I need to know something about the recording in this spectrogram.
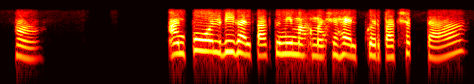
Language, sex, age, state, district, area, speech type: Goan Konkani, female, 30-45, Goa, Canacona, rural, conversation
